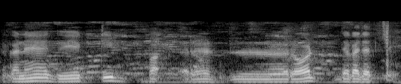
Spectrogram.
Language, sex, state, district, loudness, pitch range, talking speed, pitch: Bengali, male, Assam, Hailakandi, -19 LUFS, 120-145 Hz, 105 wpm, 130 Hz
